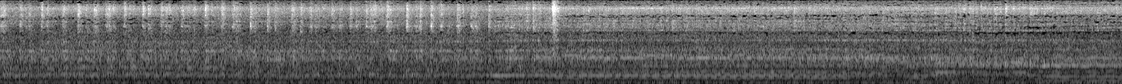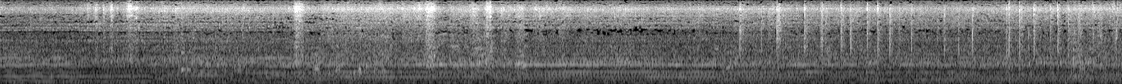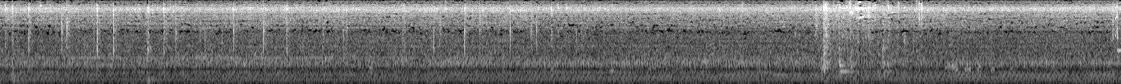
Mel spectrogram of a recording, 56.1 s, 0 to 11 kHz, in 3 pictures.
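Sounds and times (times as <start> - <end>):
fire engine pump running: 0.0 - 56.0
background voices: 21.4 - 27.8, 50.6 - 54.6.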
